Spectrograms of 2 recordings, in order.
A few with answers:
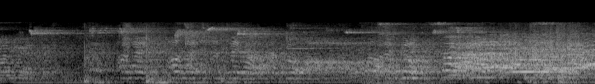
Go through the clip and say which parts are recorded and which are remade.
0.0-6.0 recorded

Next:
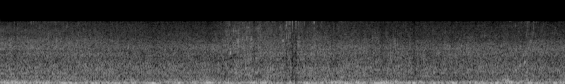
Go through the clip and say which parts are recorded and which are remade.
0.0-5.7 recorded

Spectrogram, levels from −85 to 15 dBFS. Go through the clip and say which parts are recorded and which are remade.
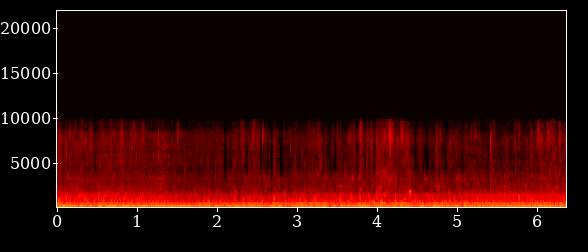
0.0-1.1 remade; 1.1-1.7 recorded; 1.7-5.1 remade; 5.1-6.4 recorded

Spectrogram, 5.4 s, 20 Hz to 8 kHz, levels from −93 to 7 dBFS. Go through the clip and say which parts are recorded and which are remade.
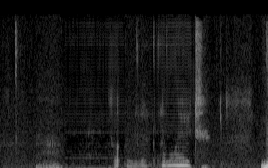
0.0-1.3 recorded; 1.3-2.5 remade; 2.5-3.0 recorded; 3.0-3.9 remade; 3.9-5.4 recorded

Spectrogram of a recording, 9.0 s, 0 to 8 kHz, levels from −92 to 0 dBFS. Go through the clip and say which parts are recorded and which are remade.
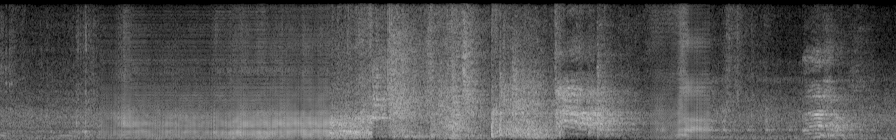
0.0-1.0 recorded; 1.0-3.3 remade; 3.3-6.5 recorded; 6.5-7.1 remade; 7.1-9.0 recorded

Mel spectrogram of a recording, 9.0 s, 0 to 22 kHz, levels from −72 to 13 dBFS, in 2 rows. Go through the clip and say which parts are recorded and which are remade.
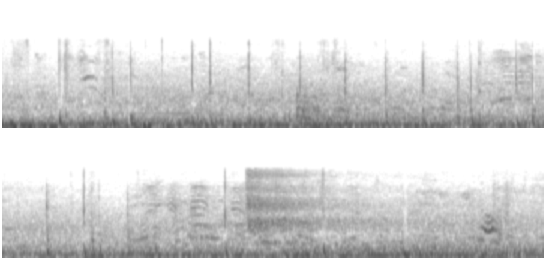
0.0-9.0 recorded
